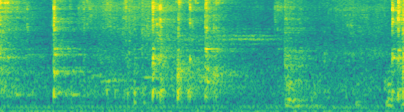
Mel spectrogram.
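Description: A spoon mixing cucumber pickle with chilli powder, salt and fenugreek, giving close, irregular scraping and clinking against the container with short pauses between strokes.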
